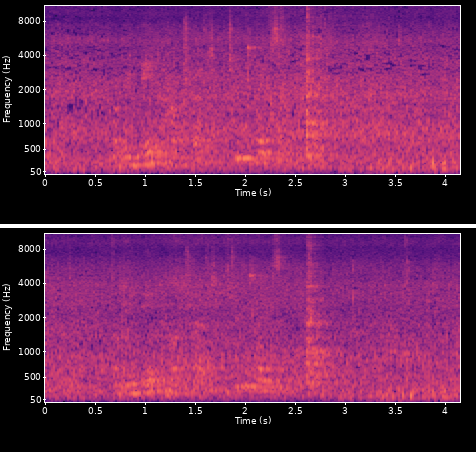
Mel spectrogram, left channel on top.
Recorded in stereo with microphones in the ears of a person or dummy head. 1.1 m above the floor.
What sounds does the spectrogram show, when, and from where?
0.7 s a man speaking: 70° left (ahead or behind), 2.5 m
2.6 s boiling: 70° left (ahead or behind), 4 m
